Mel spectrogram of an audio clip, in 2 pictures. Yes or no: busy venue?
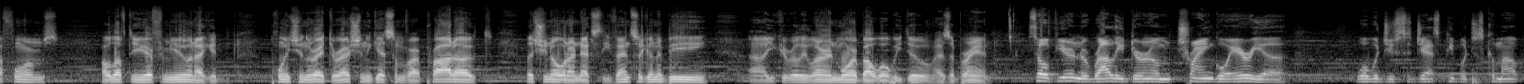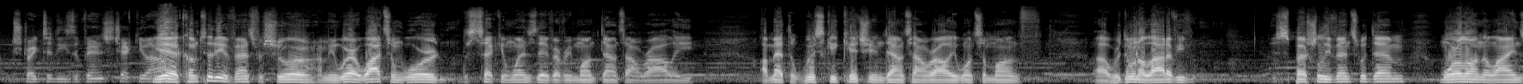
yes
